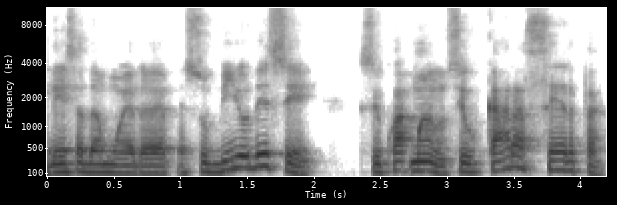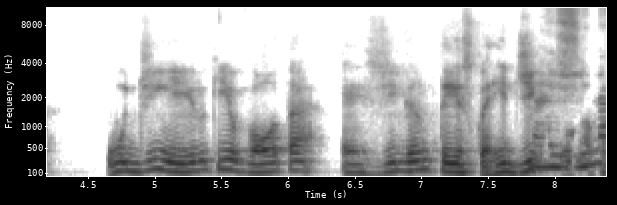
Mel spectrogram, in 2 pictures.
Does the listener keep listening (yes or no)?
no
